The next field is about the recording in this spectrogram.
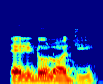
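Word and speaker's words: pteridology: जाता है अगला है रिडोल जीी सॉरी हां सही बात है रिडोल जीी इसकी स्पेलिंग पी से शुरू होती है तो टेरिडोफाइट्स का जो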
